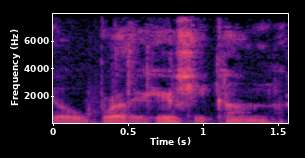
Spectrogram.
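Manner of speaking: bracing for a complaining neighbor, weary; weary groan. Retold or imitated. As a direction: dread the complainer coming. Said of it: "you're just like".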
